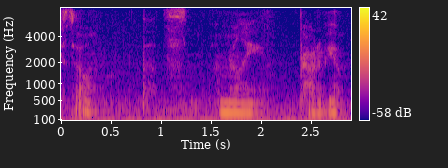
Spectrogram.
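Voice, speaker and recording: A soft-spoken voice with a gentle tone. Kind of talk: ASMR role play, soft-spoken talk to the listener. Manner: soft-spoken, gentle, friendly.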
